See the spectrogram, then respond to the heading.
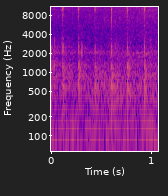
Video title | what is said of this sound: Best lock picking hacks ever.... | you can hear that tapping noise what's happening is the paper clip is tapping against that first wheel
